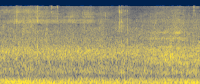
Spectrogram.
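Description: Steady outdoor rushing noise: wind on the microphone mixed with the rush of a swollen, fast-flowing river.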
